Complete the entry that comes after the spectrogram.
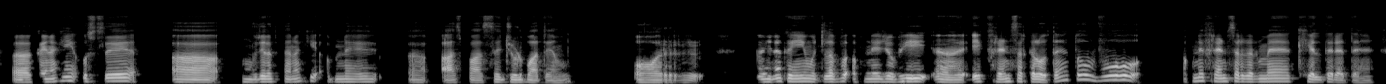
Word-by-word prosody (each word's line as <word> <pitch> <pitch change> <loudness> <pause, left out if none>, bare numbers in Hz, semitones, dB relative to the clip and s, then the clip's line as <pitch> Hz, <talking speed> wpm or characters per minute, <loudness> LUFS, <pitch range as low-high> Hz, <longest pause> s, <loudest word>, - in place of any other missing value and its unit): कहीं 110 +4 +2
न - - +1
कहीं 175 +2 -2
उससे 150 +3 +2 0.5
अ, 110 -2 +4 0.3
मुझे 120 +2 0
लगता 125 -1 -1
है - - -1
ना 130 - -1
कि - - -4
अपने 125 0 -4 0.5
अ, 105 0 -6 0.2
आस-पास 100 0 -1
से 120 - -1
जुड़ 110 0 -1
पाते 100 -3 0
हैं 85 - -5
वो। 90 - -10 0.8
और 105 0 0 0.9
कहीं 125 0 0
न 150 - +4
कहीं 140 -1 +3
मतलब 130 +1 +1
अपने 130 0 -2
जो 125 -1 +1
भी 140 +3 +4
अ, 125 - -3 0.3
एक 135 0 +2
फ़्रेंड 125 +2 +2
सर्कल 130 -3 +1
होता 120 +5 +3
है 200 - -4
तो 225 0 +2
वो 200 +2 +4 0.7
अपने 160 +2 -2
फ़्रेंड 145 -3 +1
सर्कल 135 -4 +1
में 140 0 +2
खेलते 110 -1 0
रहते - - -2
हैं 90 0 -9
130 Hz, 175 wpm, -22 LUFS, 110-140 Hz, 0.9 s, अ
